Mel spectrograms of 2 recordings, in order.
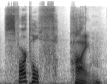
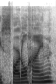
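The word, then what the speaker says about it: Svartalfheim: spartalheim now I know there's an F you're technically supposed to pronounce this word spartalph Heim okay but the the f is just in the way so I'm likely going to say spartalheim just a lot and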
